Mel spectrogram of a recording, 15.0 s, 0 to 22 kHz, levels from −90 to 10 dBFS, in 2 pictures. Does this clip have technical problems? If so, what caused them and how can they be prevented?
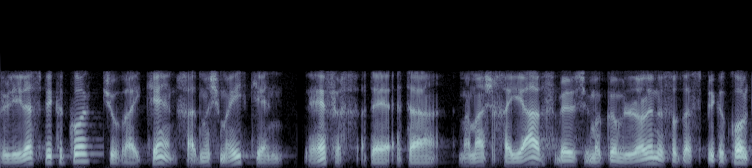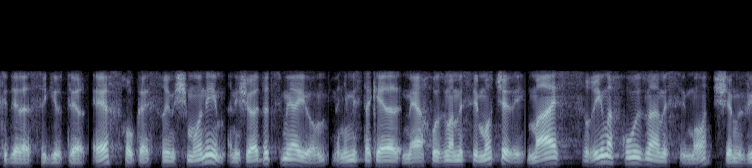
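No, nothing stood out on listening; the speech simply has the narrow, telephone-line sound of G.711 coding.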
